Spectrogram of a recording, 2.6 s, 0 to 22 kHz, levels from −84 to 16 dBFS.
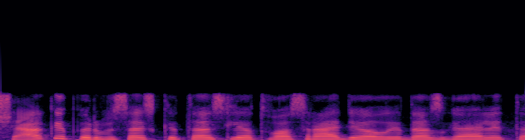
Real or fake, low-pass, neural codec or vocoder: real; 7.2 kHz; none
